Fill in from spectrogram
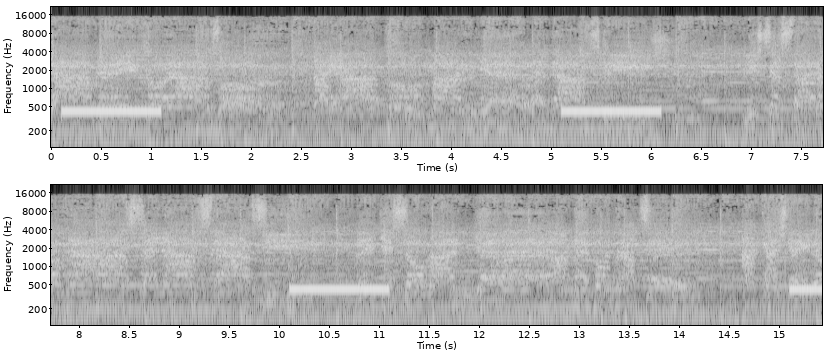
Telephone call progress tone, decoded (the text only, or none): ringback tone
